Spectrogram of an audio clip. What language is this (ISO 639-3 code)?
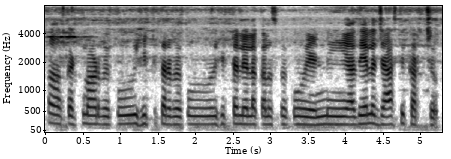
kan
